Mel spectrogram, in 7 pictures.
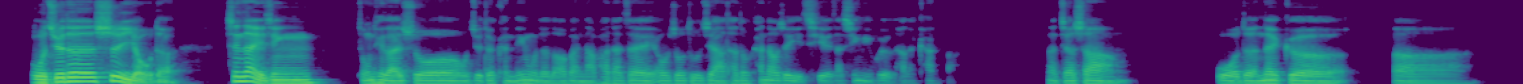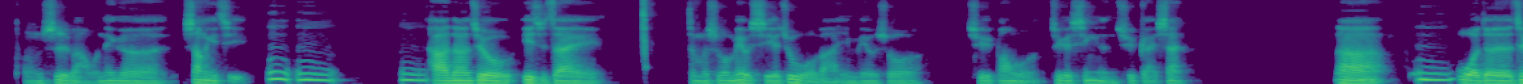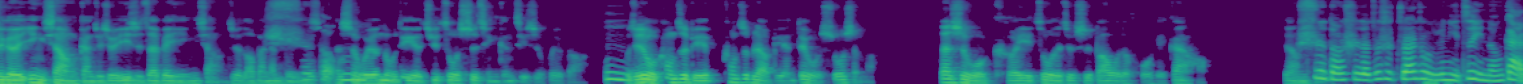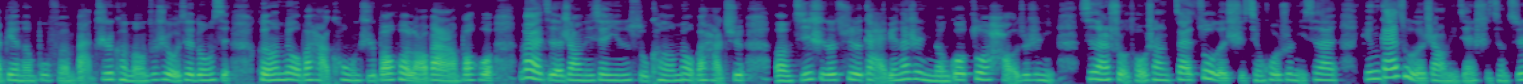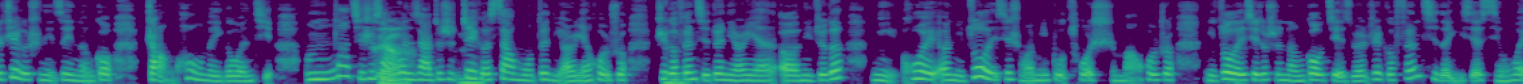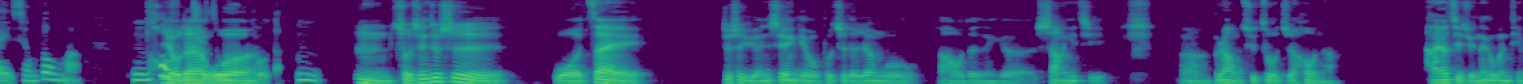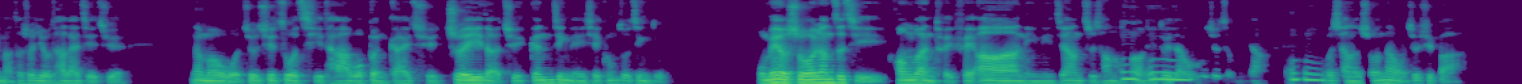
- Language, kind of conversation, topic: Chinese, podcast, 团队里出现分歧时你会怎么处理？
- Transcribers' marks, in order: lip smack; other background noise; other noise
